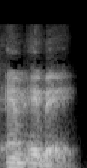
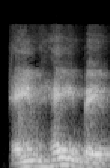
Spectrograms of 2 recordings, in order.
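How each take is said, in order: First: It is said quickly, with short vowels. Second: It is said slowly, with a held vowel. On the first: The speaker calls it wrong. "you don't say it real quick like that" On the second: The speaker calls it right. "that colon says aim hey bay"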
